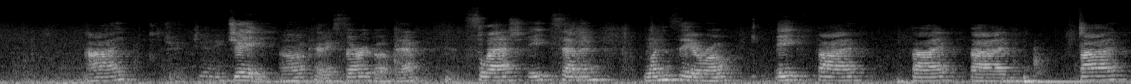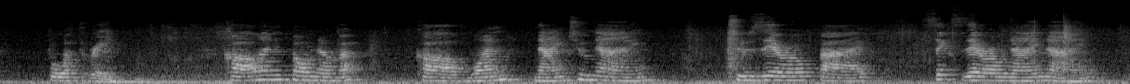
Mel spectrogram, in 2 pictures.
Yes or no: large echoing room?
yes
